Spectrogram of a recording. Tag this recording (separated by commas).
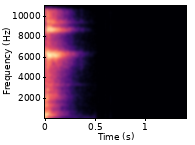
Music, Tambourine, Percussion, Musical instrument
